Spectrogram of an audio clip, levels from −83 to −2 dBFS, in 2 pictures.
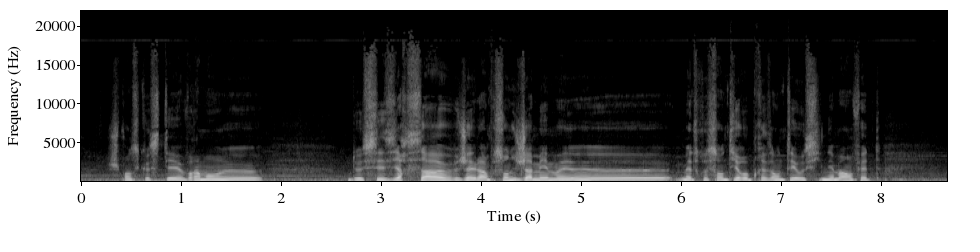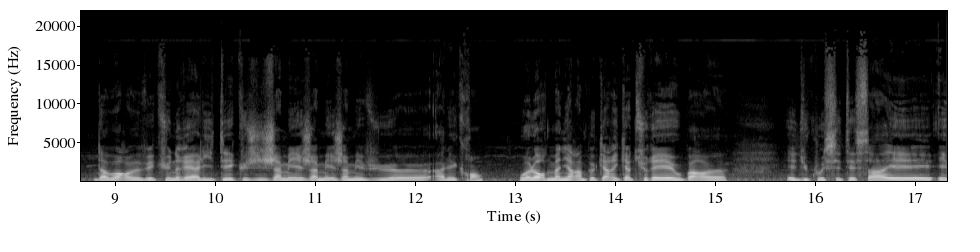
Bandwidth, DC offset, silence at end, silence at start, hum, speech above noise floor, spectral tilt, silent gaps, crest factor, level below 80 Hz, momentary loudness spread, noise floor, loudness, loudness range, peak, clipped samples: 17.5 kHz; under 0.1%; 0 s; 0 s; none; 24 dB; -6 dB/octave; none; 18 dB; -78 dBFS; 9 LU; -49 dBFS; -26 LUFS; 3 LU; -6 dBFS; under 0.1%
